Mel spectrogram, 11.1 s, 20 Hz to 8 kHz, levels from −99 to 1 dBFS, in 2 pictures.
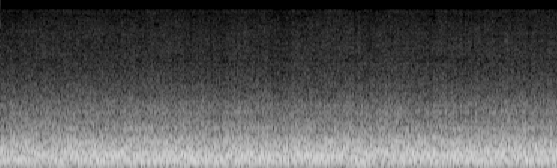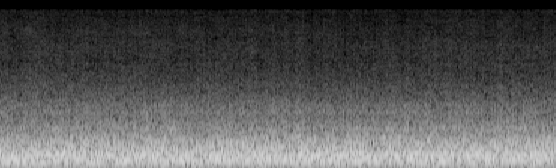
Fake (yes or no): no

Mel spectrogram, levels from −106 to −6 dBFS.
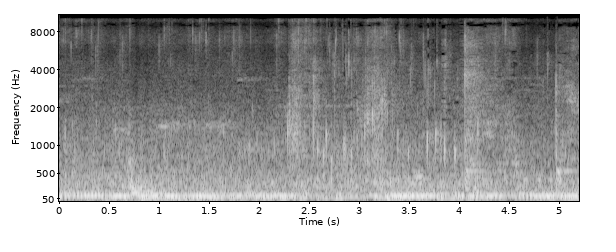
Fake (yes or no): yes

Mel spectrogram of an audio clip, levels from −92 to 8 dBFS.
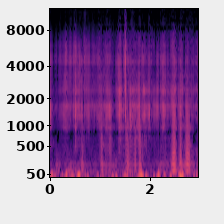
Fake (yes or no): yes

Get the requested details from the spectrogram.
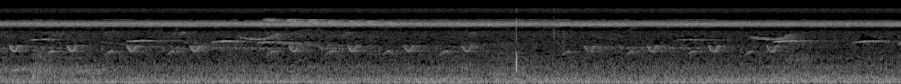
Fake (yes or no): yes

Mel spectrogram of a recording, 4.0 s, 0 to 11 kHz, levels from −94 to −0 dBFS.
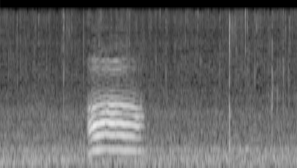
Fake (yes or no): yes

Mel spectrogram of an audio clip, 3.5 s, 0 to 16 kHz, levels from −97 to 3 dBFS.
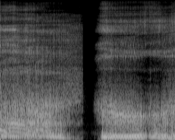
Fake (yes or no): no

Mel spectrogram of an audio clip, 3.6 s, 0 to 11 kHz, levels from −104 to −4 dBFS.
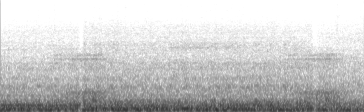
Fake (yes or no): yes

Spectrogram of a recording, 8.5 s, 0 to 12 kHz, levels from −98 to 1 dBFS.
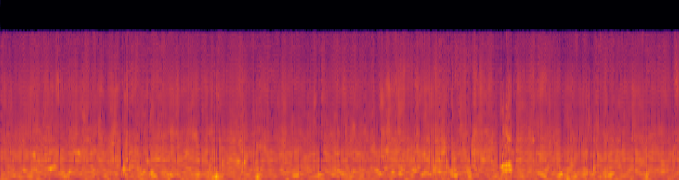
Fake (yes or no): yes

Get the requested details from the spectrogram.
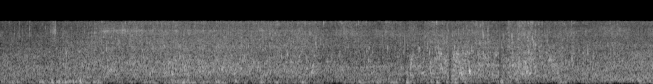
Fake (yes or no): no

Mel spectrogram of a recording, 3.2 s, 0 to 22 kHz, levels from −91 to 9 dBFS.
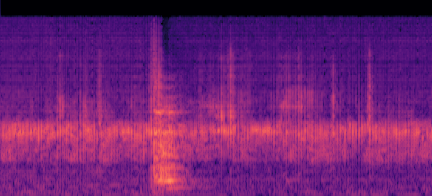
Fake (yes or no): yes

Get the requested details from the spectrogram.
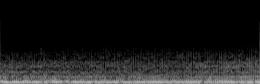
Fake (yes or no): yes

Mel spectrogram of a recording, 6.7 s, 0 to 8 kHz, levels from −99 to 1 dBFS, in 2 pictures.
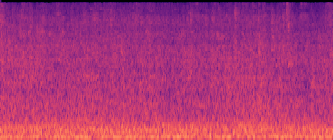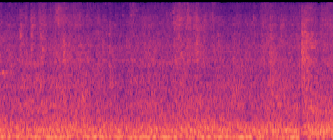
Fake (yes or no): no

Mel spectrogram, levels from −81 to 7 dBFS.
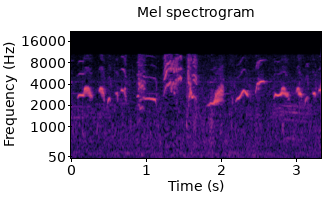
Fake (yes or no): no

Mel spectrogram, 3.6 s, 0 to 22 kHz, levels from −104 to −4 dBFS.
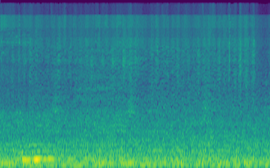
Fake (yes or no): yes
